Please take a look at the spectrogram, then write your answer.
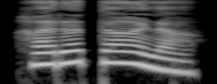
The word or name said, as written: ಹರಿತಾಳ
